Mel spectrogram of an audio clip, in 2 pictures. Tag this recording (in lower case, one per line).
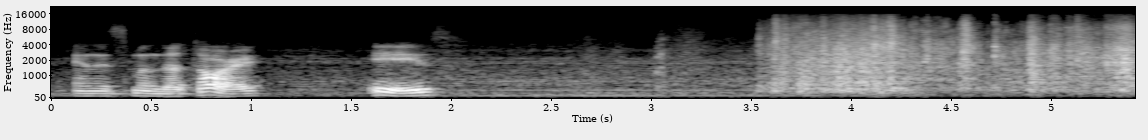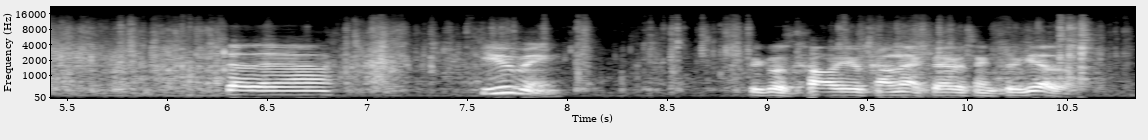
speech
